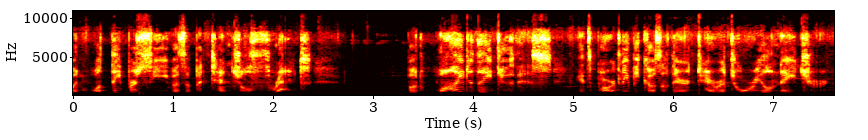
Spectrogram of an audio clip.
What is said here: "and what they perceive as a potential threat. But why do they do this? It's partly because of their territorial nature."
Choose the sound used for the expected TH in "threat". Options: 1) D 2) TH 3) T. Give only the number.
2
